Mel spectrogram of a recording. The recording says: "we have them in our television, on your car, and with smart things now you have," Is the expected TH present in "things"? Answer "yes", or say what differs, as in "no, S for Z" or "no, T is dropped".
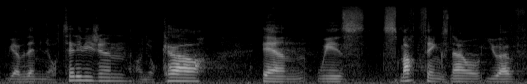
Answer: yes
